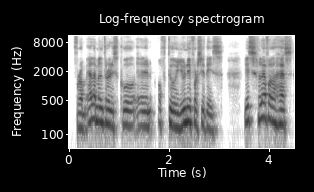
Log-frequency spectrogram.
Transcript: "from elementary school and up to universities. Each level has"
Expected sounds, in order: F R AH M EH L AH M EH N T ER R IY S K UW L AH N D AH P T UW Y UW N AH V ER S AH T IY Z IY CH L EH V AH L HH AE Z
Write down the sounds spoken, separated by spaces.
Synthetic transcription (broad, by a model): F R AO M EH L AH M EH N T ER R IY S K UW L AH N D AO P T UW Y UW N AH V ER S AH T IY S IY S L EH V AH L HH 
